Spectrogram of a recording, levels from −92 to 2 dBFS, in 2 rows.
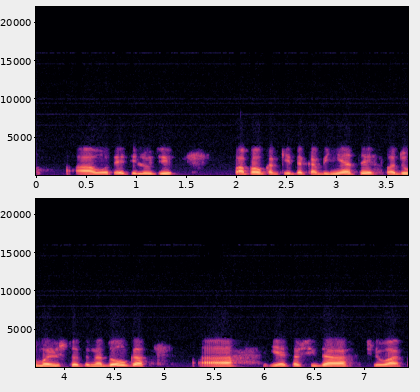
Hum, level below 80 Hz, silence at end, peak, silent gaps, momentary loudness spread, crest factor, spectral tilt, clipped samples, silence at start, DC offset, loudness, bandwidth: none; -72 dBFS; 0.1 s; -6 dBFS; none; 8 LU; 16 dB; -9 dB/octave; under 0.1%; 0.3 s; under 0.1%; -21 LUFS; 3.9 kHz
